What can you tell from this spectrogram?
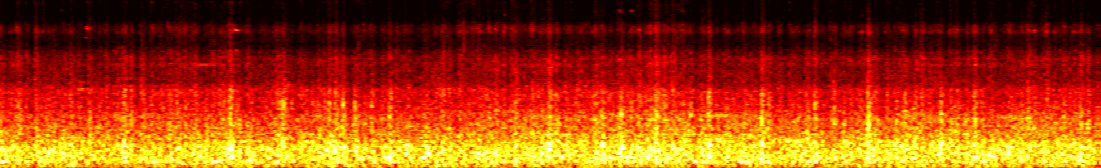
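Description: A constant loud clatter with loose, uneven clacking about once a second and no change in speed; a noisy escalator, cause unknown.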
